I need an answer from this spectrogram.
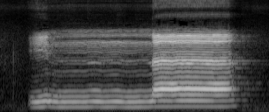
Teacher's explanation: Inna nahnu nazzalna dzikra wa inna lahu lahafizun. Inna, nun tasydid bacaan dengung, gunnah musyaddada, nanya panjang 2 harokat.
